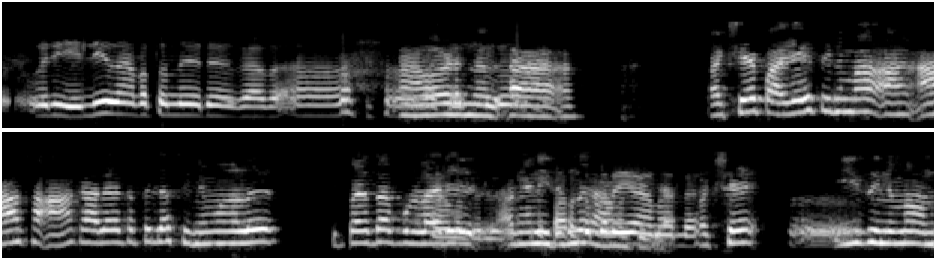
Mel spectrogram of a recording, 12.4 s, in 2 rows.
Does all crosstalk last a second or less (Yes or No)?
No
